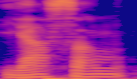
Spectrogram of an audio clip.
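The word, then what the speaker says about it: ja sam: And online you can see that we, in the translation, that the ya is spelled J-A. So the J sound is pronounced like a Y sound in English.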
